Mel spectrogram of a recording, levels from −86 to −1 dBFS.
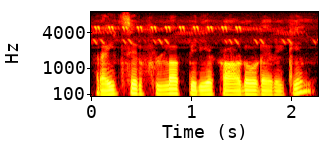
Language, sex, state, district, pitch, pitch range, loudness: Tamil, male, Tamil Nadu, Nilgiris, 105 Hz, 95-115 Hz, -19 LUFS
